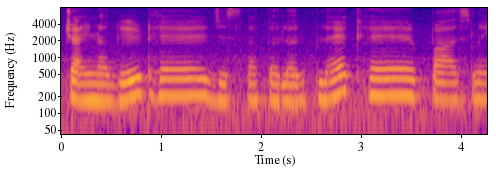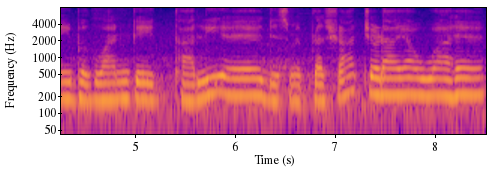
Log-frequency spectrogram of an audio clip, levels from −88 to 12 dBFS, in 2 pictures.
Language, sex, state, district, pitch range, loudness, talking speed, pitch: Hindi, female, Rajasthan, Bikaner, 170-210 Hz, -17 LUFS, 135 wpm, 185 Hz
